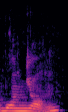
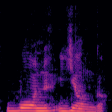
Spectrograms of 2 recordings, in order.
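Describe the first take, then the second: First: The last syllable sounds like 'yong'. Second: The last syllable sounds like 'young'. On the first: The speaker calls it wrong. "not Won Yong" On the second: The speaker calls it right. "So it's Won Young"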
